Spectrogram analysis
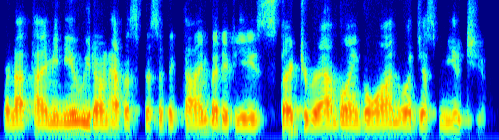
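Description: Speaking a little fast, the forties-aged man chairing this legislative hearing has a medium, slightly mellow voice with little pitch movement. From a desk microphone on a stand in the hearing room, he reads the rules and calls testifiers, making informal asides and stumbling over names, all on a low-quality recording.

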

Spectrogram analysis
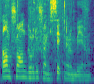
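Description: A man's voice: fairly high pitch, very fast, darkish tone. A man commentating casually over his own gameplay, joking and grumbling as he repeats his complaints. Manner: frustrated, repeats himself, jokey complaints. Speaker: gaming YouTuber. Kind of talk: casual let's-play commentary.

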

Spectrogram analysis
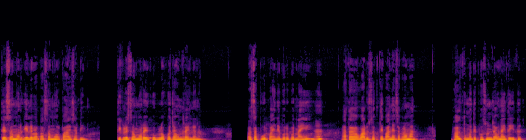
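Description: High-voiced excitable village man. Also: fairly quick. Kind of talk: acted rural comedy sketch.

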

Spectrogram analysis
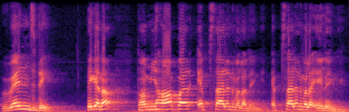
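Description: A man teaching English phonemic transcription at a board. He keeps asking his pupils questions and repeats each word slowly. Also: high voice, big pitch swings. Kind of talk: classroom board lesson.

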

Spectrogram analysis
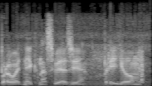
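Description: Brief: low-voiced resistance contact on the radio, dull and crackly with loud noise, terse and businesslike. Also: male voice, takes it slowly. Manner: terse radio protocol, calm. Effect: radio transmission.

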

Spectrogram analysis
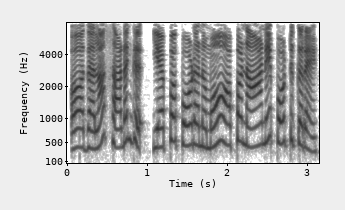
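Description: A woman's voice: very high voice, moderate pace, bright, forceful tone, no echo, clean studio sound, full character voice. A woman voicing a sly young daughter-in-law in a comic cartoon, talking in a whiny, dramatic, wailing way.

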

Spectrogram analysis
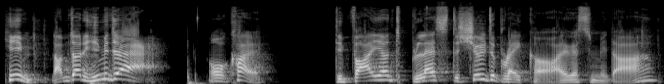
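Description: A young man giving excitable let's-play commentary, yelling at enemies and joking with viewers. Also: medium pitch, drawn-out words. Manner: excitable, yells and trash-talks the game. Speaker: gaming YouTuber.

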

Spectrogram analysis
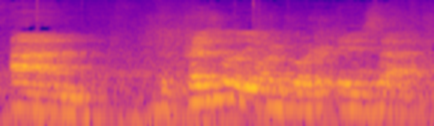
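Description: A man's voice: fairly high pitch, animated, a little fast, a bit bright. A man with a Belfast accent, casually and bluntly explaining things to visitors as a Freemason guide. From Northern Ireland. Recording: echoey hall from far off, with background noise.

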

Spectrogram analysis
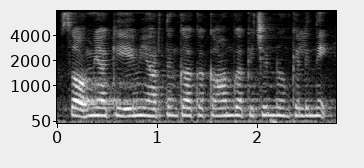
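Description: Woman reading a story out, super flat steady tone, reverb in the room. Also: medium pitch, quick pace. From Telugu-speaking India. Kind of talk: storybook narration.

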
